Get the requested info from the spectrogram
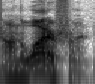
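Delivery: normal talking voice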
